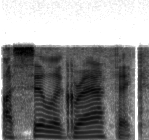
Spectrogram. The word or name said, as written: oscillographic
